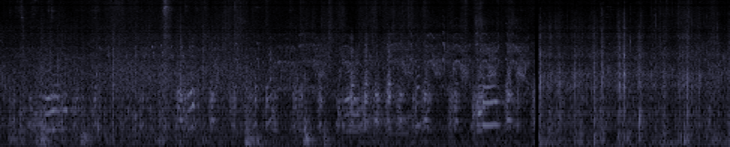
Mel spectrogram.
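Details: Canada geese fighting, a confused chorus of harsh overlapping honks and squawks from several birds with constant background noise.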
